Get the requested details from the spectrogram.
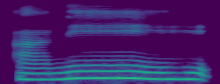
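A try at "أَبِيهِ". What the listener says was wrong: Titiknya di bawah.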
